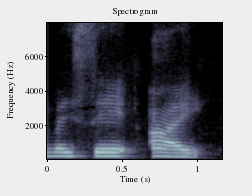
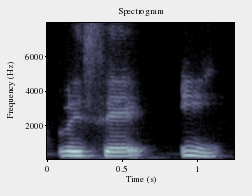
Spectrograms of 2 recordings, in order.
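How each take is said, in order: First: "I" pronounced like English "eye". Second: "I" pronounced as a pure "ee". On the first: Teacher giving students the open-syllable rule, "I" said as "ai". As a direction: give "I" the diphthong sound "ai". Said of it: "Quando o i tá terminando a sílaba". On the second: Teacher contrasting the closed-syllable rule, "I" said as "ee". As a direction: hold "I" as a slow "ee" vowel. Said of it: "E quando não tá". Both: Shown as a demonstration.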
